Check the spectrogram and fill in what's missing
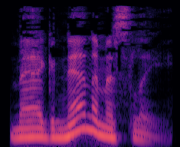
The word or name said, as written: magnanimously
